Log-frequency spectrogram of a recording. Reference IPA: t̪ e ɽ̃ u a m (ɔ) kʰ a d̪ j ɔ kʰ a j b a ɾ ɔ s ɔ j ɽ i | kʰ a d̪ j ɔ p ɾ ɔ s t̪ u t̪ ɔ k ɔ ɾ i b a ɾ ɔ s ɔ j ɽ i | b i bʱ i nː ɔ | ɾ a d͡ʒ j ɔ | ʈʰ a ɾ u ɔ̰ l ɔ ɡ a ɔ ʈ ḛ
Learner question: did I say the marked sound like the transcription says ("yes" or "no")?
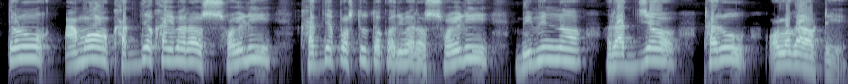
yes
